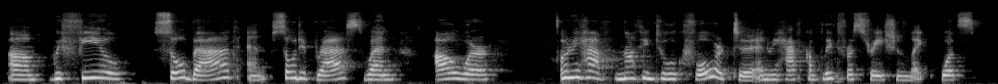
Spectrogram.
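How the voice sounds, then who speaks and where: A woman from Siberia, a guest talking reflectively about her life and work, often pausing with ums and restarts. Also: fairly high pitch. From Russia (Siberia). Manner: reflective, thinks aloud with many ums and restarts. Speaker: guest, mindset coach. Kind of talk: casual interview talk.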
